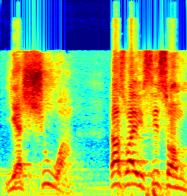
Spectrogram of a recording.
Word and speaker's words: Yeshua: means God our Salvation that's where they get Yeshua because they pronounce why for J Yeshua that's why you see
